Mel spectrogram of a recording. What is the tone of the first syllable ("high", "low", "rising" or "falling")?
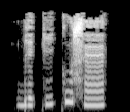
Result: low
